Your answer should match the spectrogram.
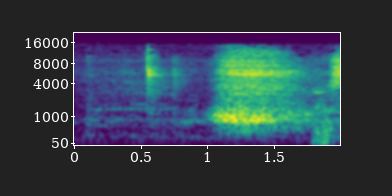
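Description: One audible breath out, about a second long, starting about a second in, after a faint click.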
